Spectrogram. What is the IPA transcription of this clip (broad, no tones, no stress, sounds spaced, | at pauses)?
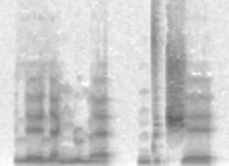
l ɛ l æ ŋ ɳ ʊ ɳ æ | n d ɛ ɖ ʃ ɛ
